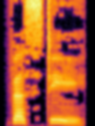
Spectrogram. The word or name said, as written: vestee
